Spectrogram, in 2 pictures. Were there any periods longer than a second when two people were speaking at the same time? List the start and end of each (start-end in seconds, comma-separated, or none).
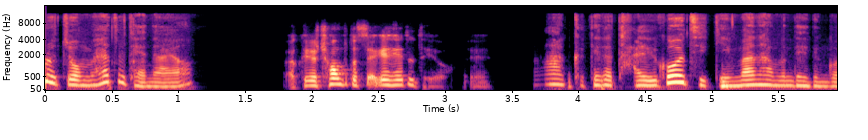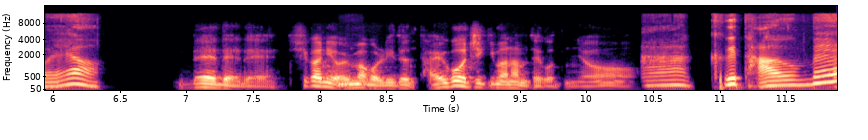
none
